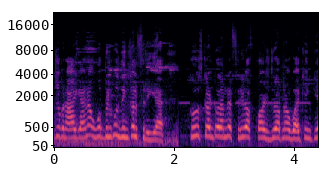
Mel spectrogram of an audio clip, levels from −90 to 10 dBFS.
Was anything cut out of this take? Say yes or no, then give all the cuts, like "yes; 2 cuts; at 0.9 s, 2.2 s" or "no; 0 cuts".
yes; 1 cut; at 2.0 s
